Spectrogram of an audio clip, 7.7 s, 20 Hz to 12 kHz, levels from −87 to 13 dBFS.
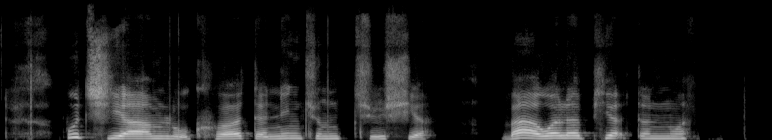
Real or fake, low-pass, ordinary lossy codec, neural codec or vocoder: fake; 10.8 kHz; Opus, 32 kbps; codec, 24 kHz, 3.1 kbps, DualCodec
